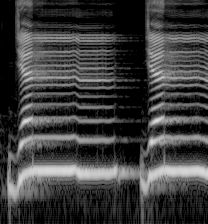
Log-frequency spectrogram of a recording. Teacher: Jim maka mim sukun dibunyikan dengan jelas lalu Nun tasydidnya ini hukumnya ghunah musyaddadah karena Nun tasydid maka kita bunyikan dengung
